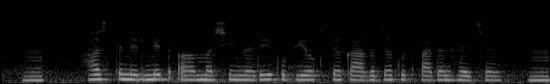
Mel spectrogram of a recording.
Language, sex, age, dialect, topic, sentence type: Maithili, female, 18-24, Eastern / Thethi, agriculture, statement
